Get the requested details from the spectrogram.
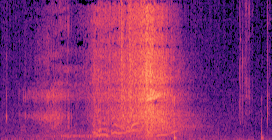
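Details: Mechanical ventilator noise heard in the background while its user, a man, speaks on his podcast.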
